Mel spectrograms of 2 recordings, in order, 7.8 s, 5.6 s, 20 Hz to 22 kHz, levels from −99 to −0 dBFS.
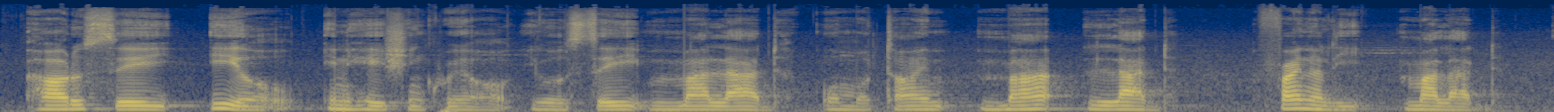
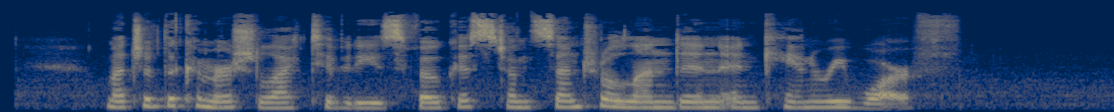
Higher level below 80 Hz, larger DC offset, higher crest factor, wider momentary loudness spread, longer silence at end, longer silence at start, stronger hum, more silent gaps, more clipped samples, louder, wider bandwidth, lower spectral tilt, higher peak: first, -48 dBFS vs under -90 dBFS; neither; about the same, 22 dB vs 22 dB; about the same, 12 LU vs 10 LU; second, 0.25 s vs 0.8 s; about the same, 0.15 s vs 0.25 s; neither; neither; neither; first, -24 LUFS vs -35 LUFS; first, 18 kHz vs 13.5 kHz; first, -4.5 dB/octave vs -1.5 dB/octave; first, -2 dBFS vs -16 dBFS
